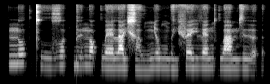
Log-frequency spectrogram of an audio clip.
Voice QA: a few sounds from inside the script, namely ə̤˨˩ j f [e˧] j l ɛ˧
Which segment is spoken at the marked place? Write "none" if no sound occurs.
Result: ɛ˧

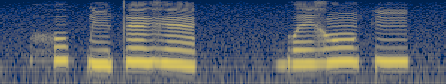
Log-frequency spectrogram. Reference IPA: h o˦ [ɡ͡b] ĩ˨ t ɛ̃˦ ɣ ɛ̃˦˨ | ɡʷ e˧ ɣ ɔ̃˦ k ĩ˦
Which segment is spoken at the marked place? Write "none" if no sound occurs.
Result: k͡p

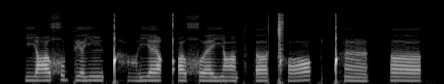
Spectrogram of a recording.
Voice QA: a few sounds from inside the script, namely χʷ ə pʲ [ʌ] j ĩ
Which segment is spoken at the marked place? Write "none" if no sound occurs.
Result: ʌ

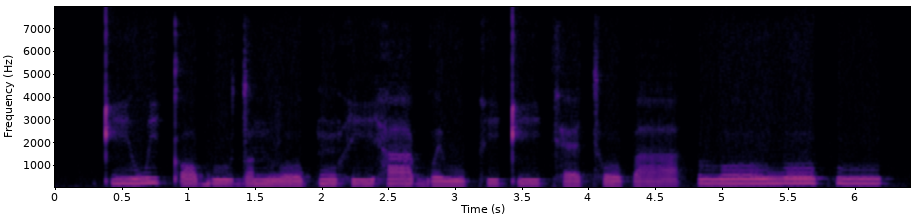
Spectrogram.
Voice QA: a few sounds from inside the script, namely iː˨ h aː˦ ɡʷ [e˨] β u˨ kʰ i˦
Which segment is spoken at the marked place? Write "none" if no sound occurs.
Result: e˨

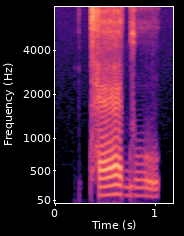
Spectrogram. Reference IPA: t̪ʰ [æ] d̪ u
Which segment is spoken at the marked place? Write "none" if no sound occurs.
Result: æ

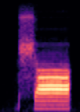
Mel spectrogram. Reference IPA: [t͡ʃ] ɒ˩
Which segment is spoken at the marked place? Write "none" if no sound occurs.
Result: ʃ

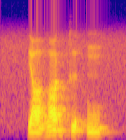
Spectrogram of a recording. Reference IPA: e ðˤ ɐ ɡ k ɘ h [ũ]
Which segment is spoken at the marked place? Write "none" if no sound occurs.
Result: ũ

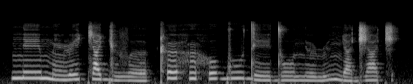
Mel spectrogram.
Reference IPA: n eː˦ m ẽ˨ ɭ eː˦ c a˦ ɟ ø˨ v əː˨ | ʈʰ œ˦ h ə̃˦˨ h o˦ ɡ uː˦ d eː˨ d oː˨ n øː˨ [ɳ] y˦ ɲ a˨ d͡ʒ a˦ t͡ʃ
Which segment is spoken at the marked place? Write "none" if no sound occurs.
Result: ɳ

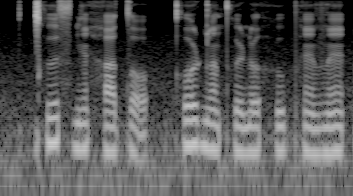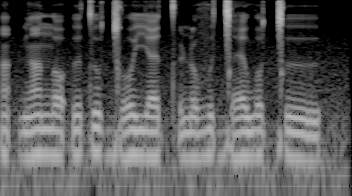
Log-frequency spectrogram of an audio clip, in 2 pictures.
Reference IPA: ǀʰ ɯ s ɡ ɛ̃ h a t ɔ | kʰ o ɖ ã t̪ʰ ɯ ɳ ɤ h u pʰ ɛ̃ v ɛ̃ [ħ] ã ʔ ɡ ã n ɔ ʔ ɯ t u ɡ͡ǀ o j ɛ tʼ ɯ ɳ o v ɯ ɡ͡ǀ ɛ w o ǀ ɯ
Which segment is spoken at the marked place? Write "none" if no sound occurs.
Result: ʔ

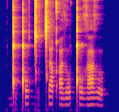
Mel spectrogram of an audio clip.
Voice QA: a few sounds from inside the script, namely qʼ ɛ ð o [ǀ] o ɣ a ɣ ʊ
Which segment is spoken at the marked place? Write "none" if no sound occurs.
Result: ǃ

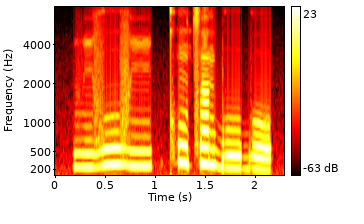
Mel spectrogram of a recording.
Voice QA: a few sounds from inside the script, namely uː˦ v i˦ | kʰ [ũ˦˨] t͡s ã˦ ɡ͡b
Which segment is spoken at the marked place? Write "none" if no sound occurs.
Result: ũ˦˨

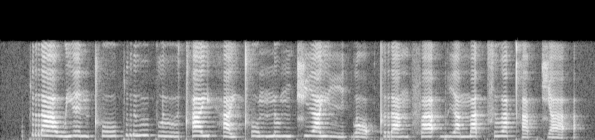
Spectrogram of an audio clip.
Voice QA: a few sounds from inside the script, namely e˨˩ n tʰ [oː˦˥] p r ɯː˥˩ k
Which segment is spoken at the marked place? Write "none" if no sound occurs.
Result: oː˦˥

